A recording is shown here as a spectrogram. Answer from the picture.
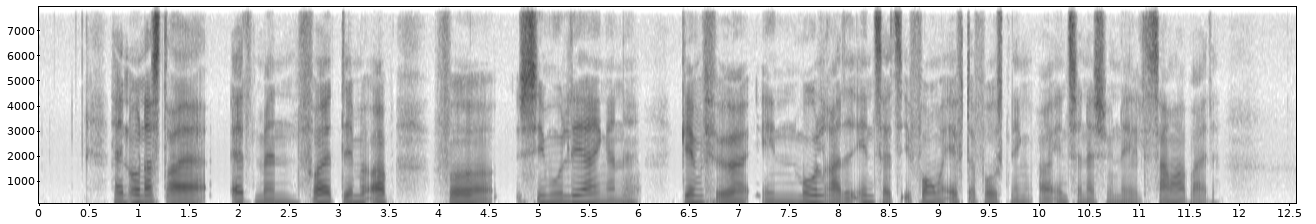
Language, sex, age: Danish, female, 18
